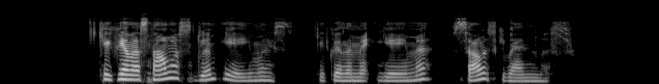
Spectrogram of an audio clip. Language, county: Lithuanian, Vilnius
